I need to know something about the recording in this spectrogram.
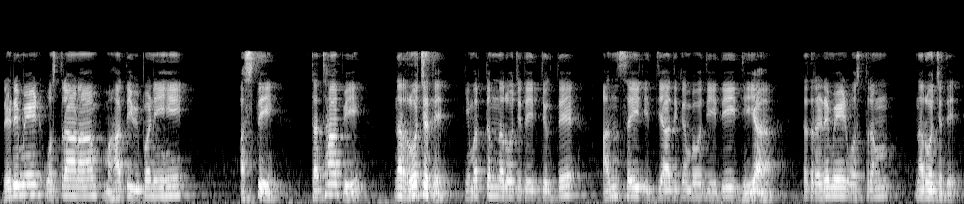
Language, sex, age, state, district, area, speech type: Sanskrit, male, 60+, Karnataka, Shimoga, urban, spontaneous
